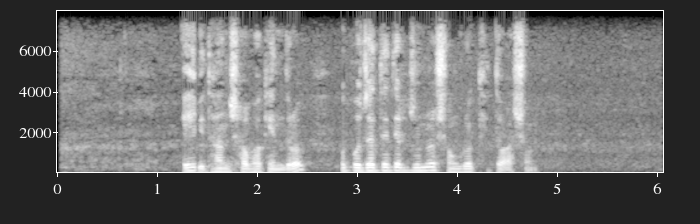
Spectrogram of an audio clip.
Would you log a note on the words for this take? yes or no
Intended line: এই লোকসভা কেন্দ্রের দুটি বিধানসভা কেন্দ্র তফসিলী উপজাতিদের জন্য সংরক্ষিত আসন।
yes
